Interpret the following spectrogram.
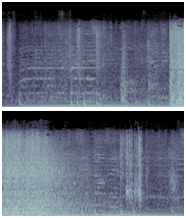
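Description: Shooter video game audio: game music with a steady deep bass under gunfire, and a loud burst of noise about three seconds in that lasts about a second.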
